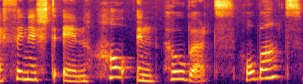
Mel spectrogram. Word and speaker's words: Hobart: in Ho in hobart's Hobart I don't remember how they pronounce it it's a long o how about in Tasmania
